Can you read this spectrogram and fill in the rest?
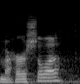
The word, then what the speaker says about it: Mahershala: It's just how it sounds. I think it's actually pronounced Mahershala, but yeah, playing Blade.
